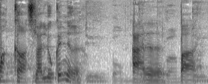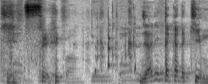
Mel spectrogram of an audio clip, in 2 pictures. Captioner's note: laughing by himself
